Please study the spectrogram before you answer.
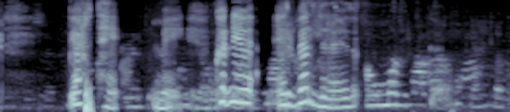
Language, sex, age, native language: Icelandic, female, 18-19, Romanian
